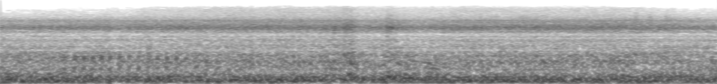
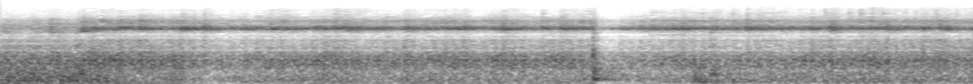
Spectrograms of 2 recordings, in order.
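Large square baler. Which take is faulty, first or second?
second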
